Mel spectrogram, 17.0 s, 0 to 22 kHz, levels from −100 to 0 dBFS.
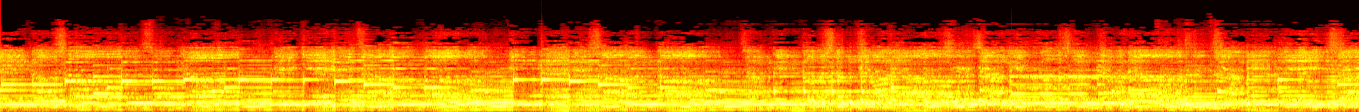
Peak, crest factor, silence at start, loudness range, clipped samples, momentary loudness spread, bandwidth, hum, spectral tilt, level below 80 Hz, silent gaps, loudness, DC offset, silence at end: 0 dBFS; 12 dB; 0 s; 0 LU; under 0.1%; 1 LU; 7.8 kHz; none; -6.5 dB/octave; -38 dBFS; none; -12 LUFS; under 0.1%; 0 s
